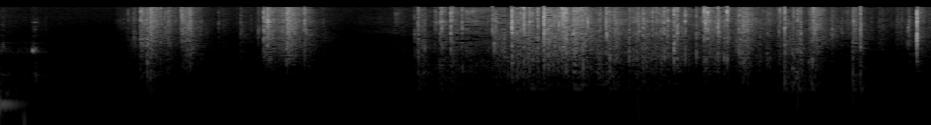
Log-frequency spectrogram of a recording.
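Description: Clear plastic bead packets for a diamond painting kit crinkling faintly as they are handled: two short rustles in the first second and a half, then a longer stretch of crinkling in the second half.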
